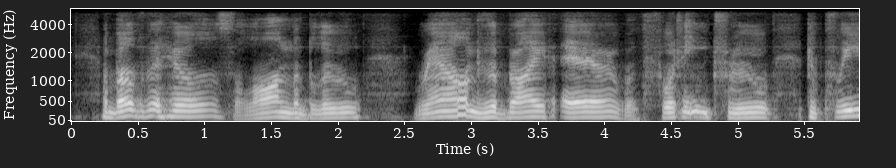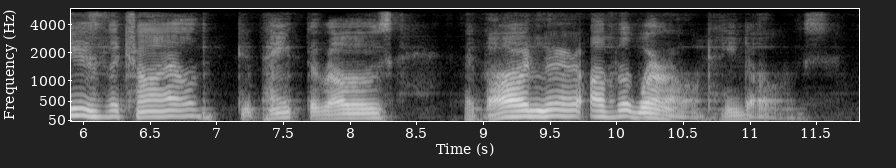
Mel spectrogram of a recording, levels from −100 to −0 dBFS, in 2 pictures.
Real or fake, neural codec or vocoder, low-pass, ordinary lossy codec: fake; codec, 24 kHz, 1 kbps, SNAC; 5.4 kHz; AAC, 48 kbps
